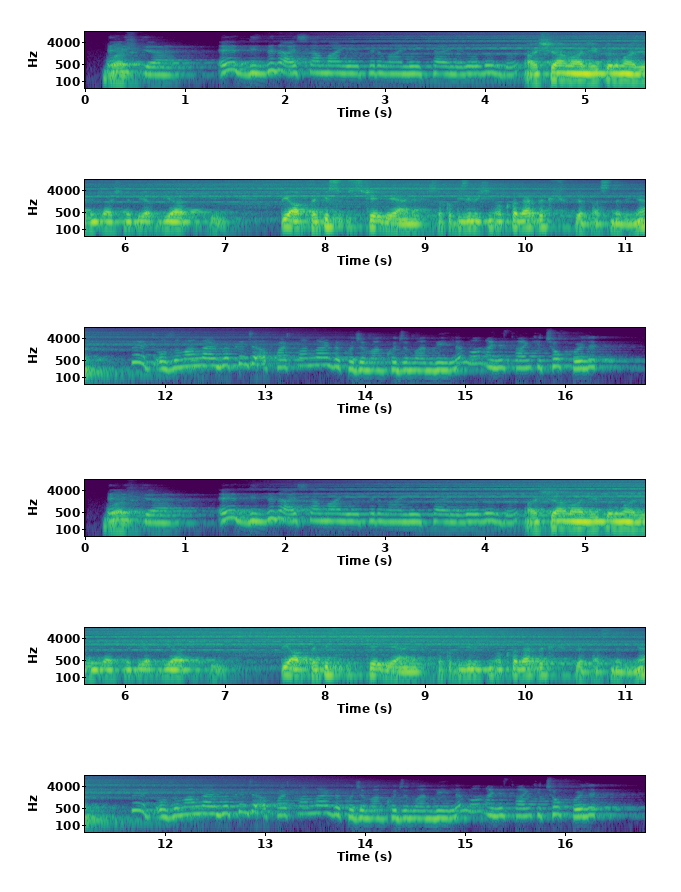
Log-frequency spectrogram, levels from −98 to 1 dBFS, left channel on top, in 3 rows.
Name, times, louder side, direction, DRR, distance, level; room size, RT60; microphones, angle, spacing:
voice 1, 0.2-1.0 1.3-4.3 11.7-16.3, left 1 dB, 15° left, 5 dB, 1.1 m, -31 dB
sound 1, 2.2-13.4, right 5 dB, 45° right, 3.4 m, -38 dB
voice 2, 4.4-11.3, left 2 dB, 75° left, 8 dB, 0.9 m, -23 dB
28.0 x 20.0 x 8.7 m, 1.4 s
head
